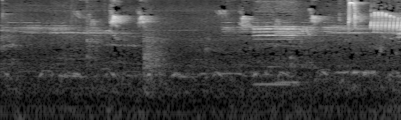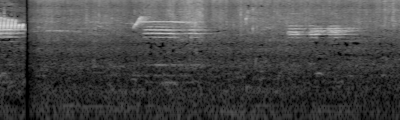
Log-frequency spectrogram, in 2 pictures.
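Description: Small birds chirping in short high calls, with a fast rapid trill about halfway through that cuts off abruptly, then more groups of chirps near the end.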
